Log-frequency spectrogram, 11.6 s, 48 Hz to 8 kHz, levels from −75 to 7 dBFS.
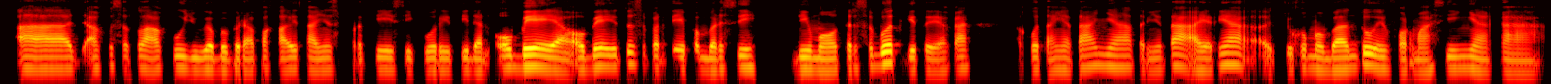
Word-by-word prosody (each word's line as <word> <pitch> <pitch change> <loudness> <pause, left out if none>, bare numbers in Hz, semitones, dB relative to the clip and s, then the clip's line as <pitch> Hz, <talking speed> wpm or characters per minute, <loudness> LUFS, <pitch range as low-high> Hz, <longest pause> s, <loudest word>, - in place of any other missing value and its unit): Eee, 125 0 +4
aku 150 +4 -3
setelah 130 -2 0
aku 135 +2 -5
juga 120 +1 +1
beberapa 115 +1 -1
kali 115 +2 0
tanya 120 -1 -2
seperti 120 +1 -6
security 120 0 -4
dan 115 -1 0
OB 135 +1 +1 0.2
ya, 115 -3 +4
OB 140 +3 +4
itu - - -5
seperti 135 -4 -3
pembersih 125 +3 -1 0.3
di 125 - -1
mall 115 -1 +2
tersebut, 145 +8 +4
gitu 125 - -2
ya 115 - -4
kan, 130 +2 -1 0.4
aku 125 - -4
tanya-tanya, 135 +5 -3
ternyata 125 +4 0
akhirnya, 155 +7 +1
eee, - - -4
cukup 135 - -4
membantu 125 +5 +4
informasinya, 120 +1 -3
Kak. 105 -2 -3
125 Hz, 165 wpm, -26 LUFS, 120-135 Hz, 0.4 s, Eee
